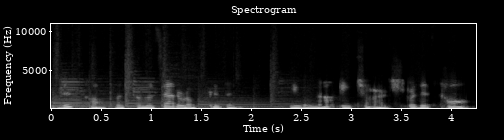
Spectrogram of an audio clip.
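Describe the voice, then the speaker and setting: A woman's pre-recorded automated prison phone system announcement, heard over a phone line and spoken in flat, formal prompts. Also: medium pitch, moderate pace. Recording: tinny, husky phone line with faint music.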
